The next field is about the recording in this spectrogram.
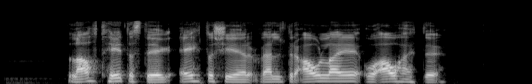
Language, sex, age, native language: Icelandic, male, 20-29, English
